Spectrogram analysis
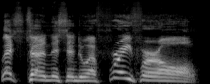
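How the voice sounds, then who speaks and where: A brash pirate brawler from a video game who revels in violence. His gravelly, fairly high voice is sharp and forceful, taunting with rowdy swagger. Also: lively intonation, normal speed, no echo, studio quality, full character voice. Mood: rowdy, aggressive. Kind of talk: video game combat barks.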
